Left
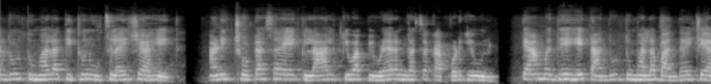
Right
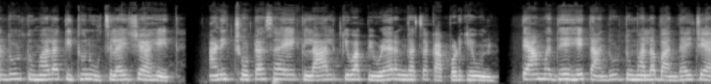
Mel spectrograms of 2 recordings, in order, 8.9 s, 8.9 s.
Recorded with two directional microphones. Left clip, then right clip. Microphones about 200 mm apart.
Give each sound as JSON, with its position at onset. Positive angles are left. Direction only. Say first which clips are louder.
{"t": 0.1, "sound": "a woman's voice", "louder": "right 5 dB", "side_deg": -30}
